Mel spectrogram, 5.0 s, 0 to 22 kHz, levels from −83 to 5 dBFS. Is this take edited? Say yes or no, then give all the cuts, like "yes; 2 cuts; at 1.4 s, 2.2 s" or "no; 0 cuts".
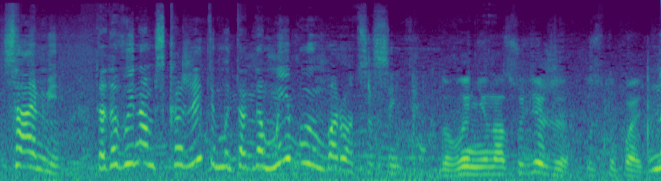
yes; 1 cut; at 3.3 s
